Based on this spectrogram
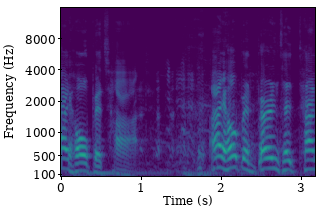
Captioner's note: crowd laughing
